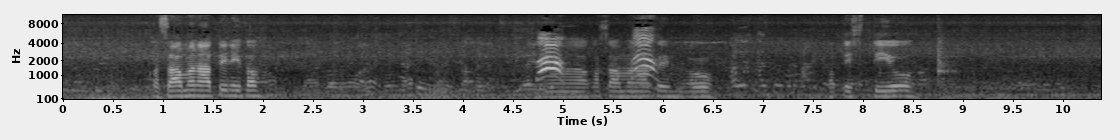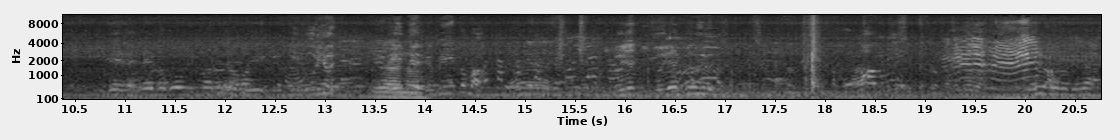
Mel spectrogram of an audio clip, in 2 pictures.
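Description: Young men talk casually nearby, outdoors.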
